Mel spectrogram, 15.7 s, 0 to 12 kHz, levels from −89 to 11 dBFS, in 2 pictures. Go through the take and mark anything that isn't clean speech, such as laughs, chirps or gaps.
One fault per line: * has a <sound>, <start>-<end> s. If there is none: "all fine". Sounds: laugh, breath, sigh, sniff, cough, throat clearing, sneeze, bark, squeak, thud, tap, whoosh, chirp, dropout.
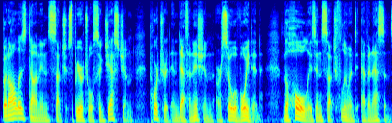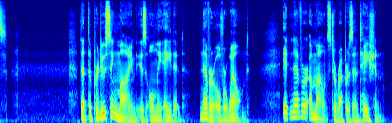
all fine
